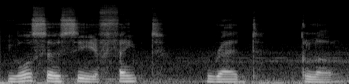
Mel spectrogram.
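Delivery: slow game master narration, long pauses; scene setting. Acted. Game master describing an evocatory call and gloom, slow scene setting. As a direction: reveal it piece by piece.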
